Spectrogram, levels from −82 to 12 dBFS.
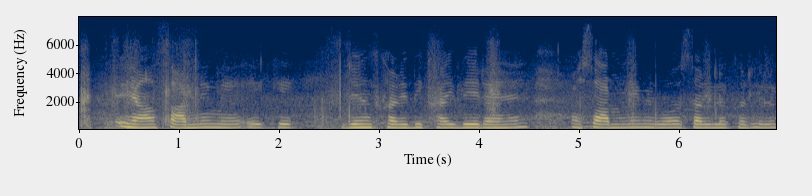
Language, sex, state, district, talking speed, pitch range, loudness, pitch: Hindi, female, Bihar, Jahanabad, 145 wpm, 220-230 Hz, -16 LUFS, 225 Hz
